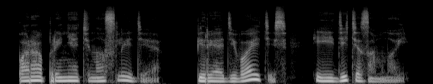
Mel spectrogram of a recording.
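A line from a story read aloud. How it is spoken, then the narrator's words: Serious declaration. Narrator (Russian): птиц серьезным тоном заявил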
